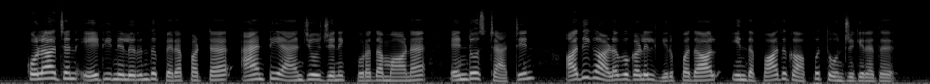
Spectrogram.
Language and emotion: Tamil, neutral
